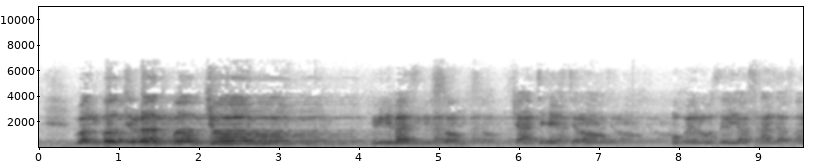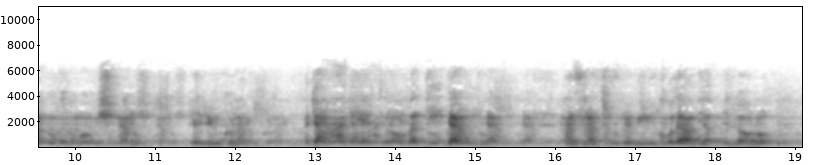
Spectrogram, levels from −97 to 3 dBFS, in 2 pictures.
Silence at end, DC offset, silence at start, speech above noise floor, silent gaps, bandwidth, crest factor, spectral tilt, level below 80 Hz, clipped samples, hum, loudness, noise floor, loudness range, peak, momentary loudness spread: 0.2 s; under 0.1%; 0.1 s; 20 dB; none; 6.4 kHz; 20 dB; -5.5 dB/octave; -64 dBFS; under 0.1%; none; -18 LUFS; -40 dBFS; 17 LU; 0 dBFS; 23 LU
